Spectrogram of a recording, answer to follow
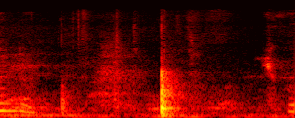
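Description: A single sharp click or tap about a second in, from craft materials and tools being handled on a tabletop, after a brief murmur of a voice at the start.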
